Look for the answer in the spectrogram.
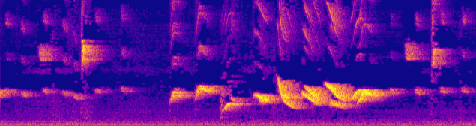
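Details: Caged Green-winged saltators in a head-to-head singing match, one housed in a large cage: scattered thin whistles open, then a loud run of slurred, swooping whistled notes tumbling downward and rising again.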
